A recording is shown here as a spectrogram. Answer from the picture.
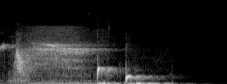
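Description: Cartoon sound effects of an animated logo intro: a swishing sweep, then two quick plops that drop in pitch, the second lower, about a second in. The sound cuts off abruptly near the end.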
